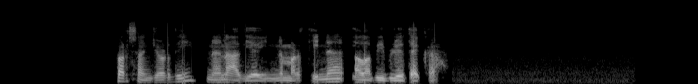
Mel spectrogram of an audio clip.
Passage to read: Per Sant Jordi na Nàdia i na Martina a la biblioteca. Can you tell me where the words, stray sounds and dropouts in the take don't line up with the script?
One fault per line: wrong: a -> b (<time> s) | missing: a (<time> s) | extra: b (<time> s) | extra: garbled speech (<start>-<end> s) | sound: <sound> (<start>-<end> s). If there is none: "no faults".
no faults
